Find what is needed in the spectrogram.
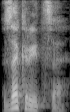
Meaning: to close, to shut
- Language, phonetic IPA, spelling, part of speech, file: Russian, [zɐˈkrɨt͡sːə], закрыться, verb, Ru-закрыться.ogg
